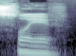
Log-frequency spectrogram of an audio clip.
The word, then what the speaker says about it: SLEEV: your name in the music industry uh it's sleeve sleeve yeah got it how do you spell that s l e e v got it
